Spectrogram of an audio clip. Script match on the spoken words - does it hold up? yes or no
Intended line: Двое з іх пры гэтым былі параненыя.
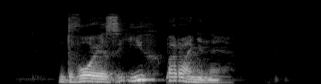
no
